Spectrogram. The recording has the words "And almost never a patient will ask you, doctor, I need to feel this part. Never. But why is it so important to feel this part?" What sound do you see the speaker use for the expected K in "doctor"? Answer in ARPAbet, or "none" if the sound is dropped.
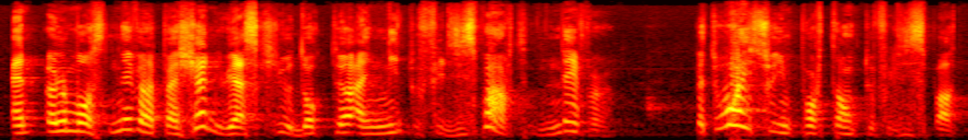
K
